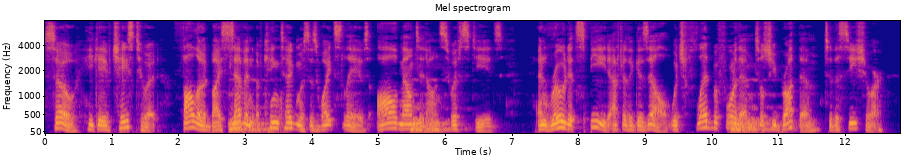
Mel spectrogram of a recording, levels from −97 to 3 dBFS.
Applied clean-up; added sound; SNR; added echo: classical method WPE with log-MMSE.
